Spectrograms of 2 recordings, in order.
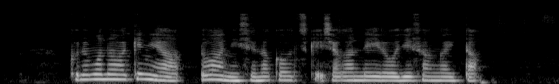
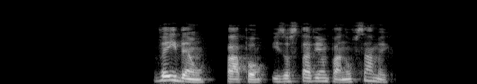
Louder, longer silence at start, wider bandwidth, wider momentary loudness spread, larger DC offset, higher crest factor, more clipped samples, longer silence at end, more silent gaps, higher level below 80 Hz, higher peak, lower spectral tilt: second, -22 LUFS vs -18 LUFS; second, 0.7 s vs 1.55 s; first, 11.5 kHz vs 7.6 kHz; about the same, 8 LU vs 10 LU; neither; second, 14 dB vs 20 dB; neither; second, 0.75 s vs 0.9 s; neither; about the same, -56 dBFS vs -58 dBFS; second, -10 dBFS vs 0 dBFS; first, -8 dB/octave vs -6.5 dB/octave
